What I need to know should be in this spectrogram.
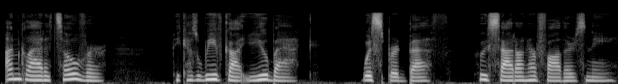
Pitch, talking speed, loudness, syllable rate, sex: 190 Hz, 165 wpm, -20 LUFS, 5.0 syllables/s, female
